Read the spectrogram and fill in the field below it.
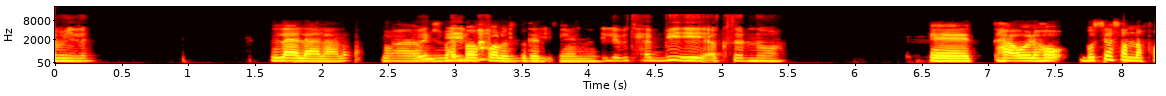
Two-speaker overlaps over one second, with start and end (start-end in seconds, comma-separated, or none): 2.7-4.1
